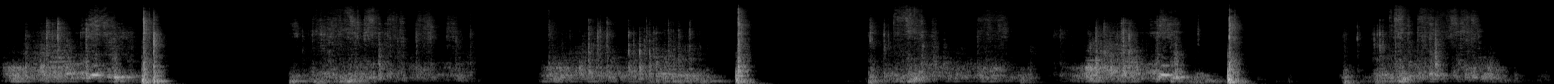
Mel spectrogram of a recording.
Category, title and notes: Sound effects > Objects / House appliances
A recording of a wooden, bathroom door being opened and closed in a Flat. Edited in RX11. Recorded using Zoom F3. Rode NTG4. Dual Mono.
bathroom, closing, door, Home, House, opening, sliding, wood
